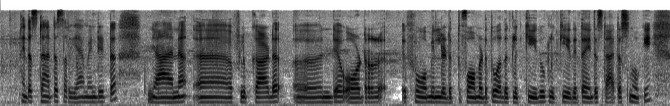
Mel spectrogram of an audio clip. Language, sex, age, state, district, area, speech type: Malayalam, female, 45-60, Kerala, Pathanamthitta, rural, spontaneous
